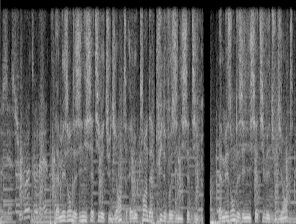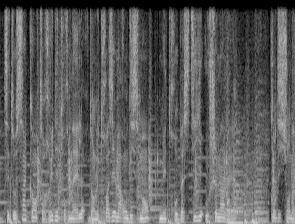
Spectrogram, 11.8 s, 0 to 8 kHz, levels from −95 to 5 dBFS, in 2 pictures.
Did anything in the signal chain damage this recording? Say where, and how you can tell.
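Yes. From 3.95 to 4.20 s the audio turns choppy and robotic, with short holes, the longest about 140 ms, smoothed over by a smear of repeated sound. This is repeated packet loss on the network: lost or late packets were concealed by stretching the preceding audio, covering roughly two thirds of that stretch. The band stops at 8 kHz, which points to a wideband call codec.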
